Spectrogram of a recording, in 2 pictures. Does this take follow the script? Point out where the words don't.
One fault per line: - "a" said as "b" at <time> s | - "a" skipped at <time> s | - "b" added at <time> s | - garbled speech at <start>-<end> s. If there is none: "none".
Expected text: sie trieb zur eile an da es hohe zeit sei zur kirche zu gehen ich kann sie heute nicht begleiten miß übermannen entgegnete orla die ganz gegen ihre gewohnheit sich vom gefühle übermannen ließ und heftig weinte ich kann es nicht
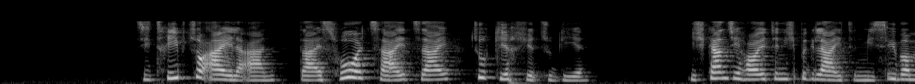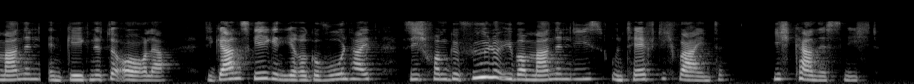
none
